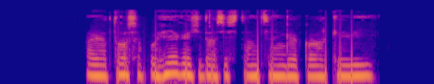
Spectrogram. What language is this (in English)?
Pashto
